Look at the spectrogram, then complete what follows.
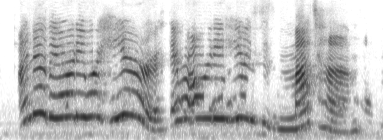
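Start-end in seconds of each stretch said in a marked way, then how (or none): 2.6-3.6 gentle Texas-sounding accent. Claiming her turn after the others already had their shows; texan accent. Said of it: "Did you hear that Texan accent?".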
